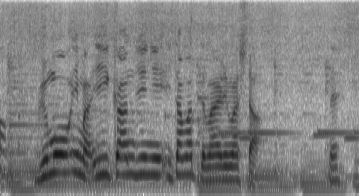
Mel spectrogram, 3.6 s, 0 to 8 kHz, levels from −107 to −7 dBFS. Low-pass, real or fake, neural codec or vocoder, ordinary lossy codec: none; real; none; none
